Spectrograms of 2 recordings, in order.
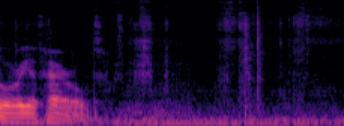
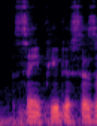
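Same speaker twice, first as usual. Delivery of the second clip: normal talking voice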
